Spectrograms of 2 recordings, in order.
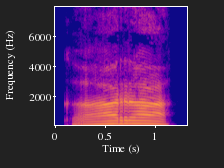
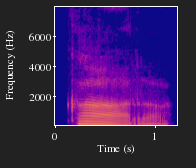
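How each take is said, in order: First: Loud booming call of her name. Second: «Кара» stretched, low, rising at the end; name drawn out. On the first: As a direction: roar her name across the water. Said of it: "громыхнуло неподалёку". (громогласно позвать: «Кара!») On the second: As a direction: draw out «Кара» slowly with a lift. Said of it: "необычно растянув моё имя". (протяжно, низко: «Кара» с подъёмом в конце) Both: A narrator's reading.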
